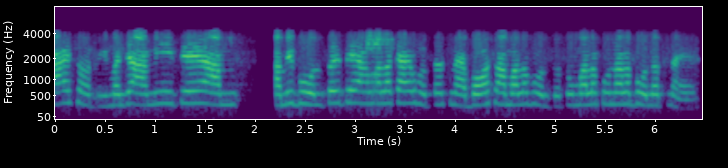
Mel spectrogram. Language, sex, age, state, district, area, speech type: Marathi, female, 18-30, Maharashtra, Mumbai Suburban, urban, conversation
